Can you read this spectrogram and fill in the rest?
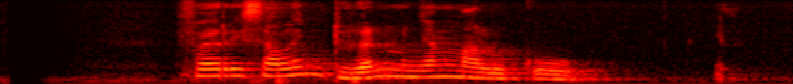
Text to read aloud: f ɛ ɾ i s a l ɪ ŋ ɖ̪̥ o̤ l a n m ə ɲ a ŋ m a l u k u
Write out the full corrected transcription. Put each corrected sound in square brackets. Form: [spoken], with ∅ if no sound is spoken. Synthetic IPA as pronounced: f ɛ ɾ i s a l ɪ [m] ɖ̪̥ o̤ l a n m ə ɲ a ŋ m a l u k u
